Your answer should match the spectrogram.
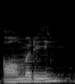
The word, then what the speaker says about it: Almaty: You're an international student from Almaty, and that's in Kazakhstan.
